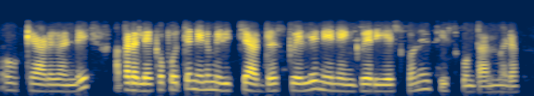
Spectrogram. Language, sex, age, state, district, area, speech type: Telugu, female, 30-45, Telangana, Karimnagar, urban, conversation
